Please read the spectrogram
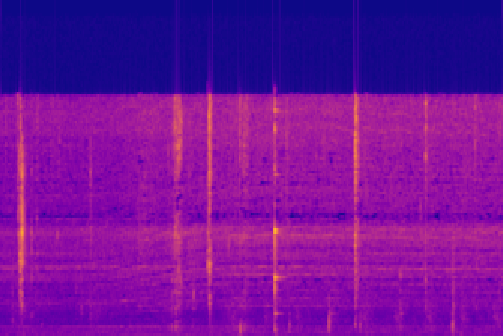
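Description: Wooden chopsticks tapping and clinking against a ceramic bowl while stirring noodle soup: a scattering of sharp taps, the loudest a little past halfway with a brief ring. A steady low hum runs underneath.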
